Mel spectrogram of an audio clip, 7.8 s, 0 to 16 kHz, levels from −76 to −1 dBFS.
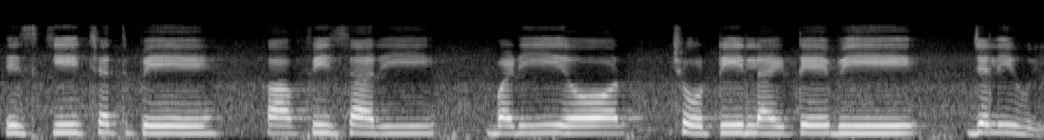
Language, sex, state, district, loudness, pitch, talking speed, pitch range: Hindi, female, Rajasthan, Jaipur, -15 LUFS, 200 Hz, 100 wpm, 200-210 Hz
